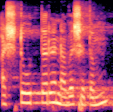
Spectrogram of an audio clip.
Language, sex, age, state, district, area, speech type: Sanskrit, female, 18-30, Tamil Nadu, Kanchipuram, urban, spontaneous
